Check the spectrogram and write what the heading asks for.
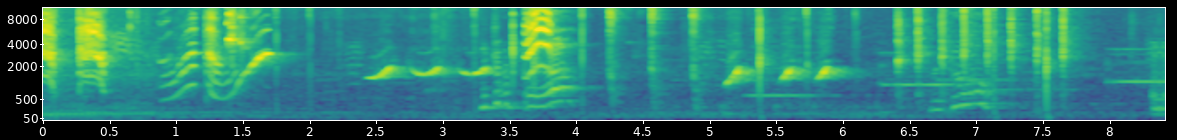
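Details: Indian ringneck parakeet talking and whistling indoors: sweeping harsh notes, a wavering whistled phrase, sharp clicks and rising squawks, with a person speaking Hindi nearby.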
